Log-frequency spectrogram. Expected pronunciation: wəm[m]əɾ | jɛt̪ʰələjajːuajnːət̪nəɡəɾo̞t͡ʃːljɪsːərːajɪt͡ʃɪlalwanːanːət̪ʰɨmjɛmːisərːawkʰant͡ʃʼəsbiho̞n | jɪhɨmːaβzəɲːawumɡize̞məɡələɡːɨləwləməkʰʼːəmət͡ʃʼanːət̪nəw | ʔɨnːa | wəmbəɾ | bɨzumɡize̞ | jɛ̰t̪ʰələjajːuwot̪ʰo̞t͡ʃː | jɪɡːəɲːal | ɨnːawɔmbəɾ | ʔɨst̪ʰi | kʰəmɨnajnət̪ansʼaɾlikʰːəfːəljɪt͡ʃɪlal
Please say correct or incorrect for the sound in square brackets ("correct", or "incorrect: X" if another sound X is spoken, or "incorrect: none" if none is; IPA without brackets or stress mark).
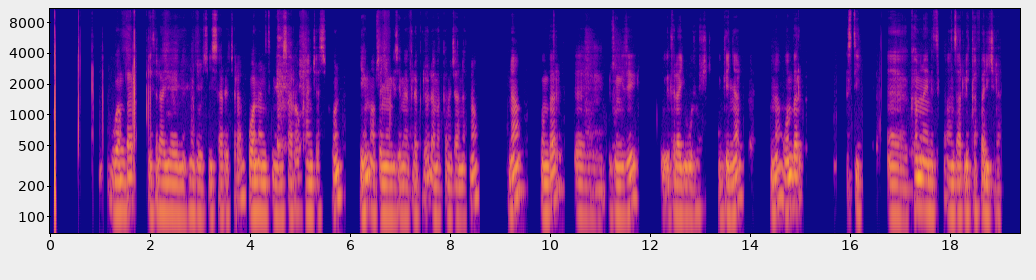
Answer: incorrect: b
